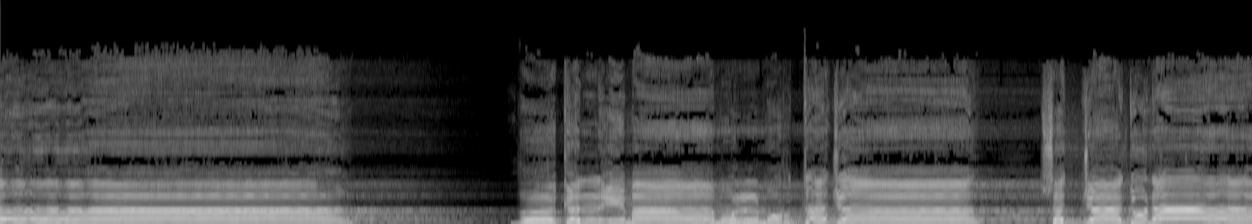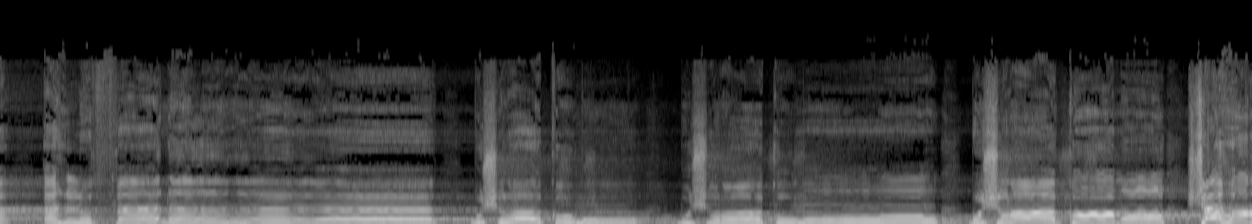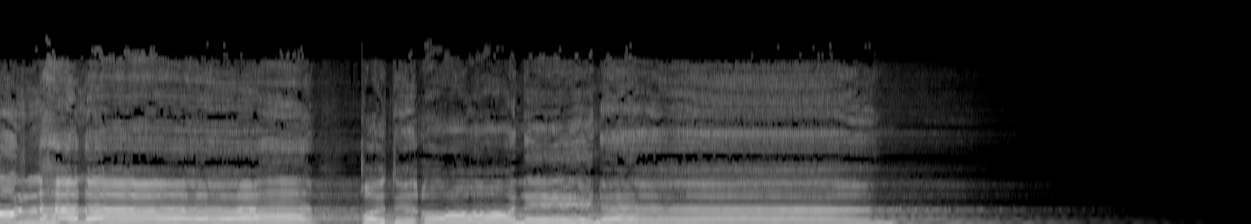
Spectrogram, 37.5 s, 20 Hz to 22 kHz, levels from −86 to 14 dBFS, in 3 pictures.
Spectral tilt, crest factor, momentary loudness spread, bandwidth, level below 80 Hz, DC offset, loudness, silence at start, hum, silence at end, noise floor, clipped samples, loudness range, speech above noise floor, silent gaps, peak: -3.5 dB/octave; 16 dB; 10 LU; 17.5 kHz; -70 dBFS; under 0.1%; -15 LUFS; 0 s; none; 2.9 s; -88 dBFS; under 0.1%; 6 LU; 73 dB; none; 0 dBFS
